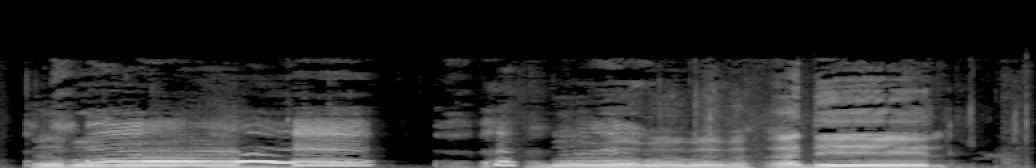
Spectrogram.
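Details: Baby crying indoors: loud, tonal wailing cries in several bursts with short breaths between.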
